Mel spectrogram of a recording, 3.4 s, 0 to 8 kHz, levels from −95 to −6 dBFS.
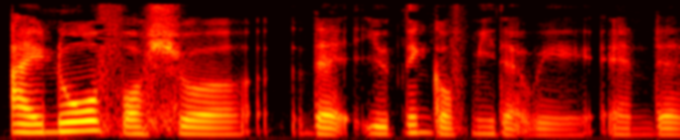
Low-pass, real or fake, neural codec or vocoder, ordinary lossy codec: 7.2 kHz; real; none; MP3, 32 kbps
